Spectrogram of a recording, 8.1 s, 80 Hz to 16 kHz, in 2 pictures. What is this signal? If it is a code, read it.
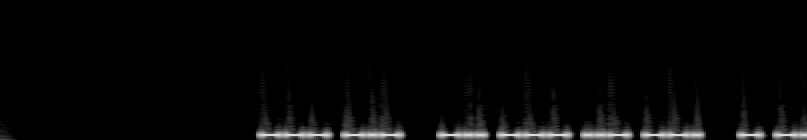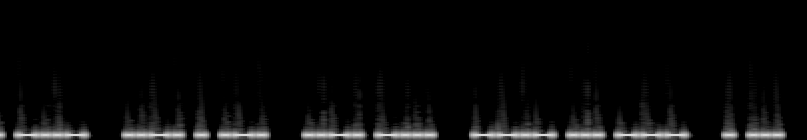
Morse code, heard as a keyed tone, about 38 wpm, 700 Hz. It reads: OK DOUG TNX FER FB QSO ES
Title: K1USN SST QSO Practice 40wpm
